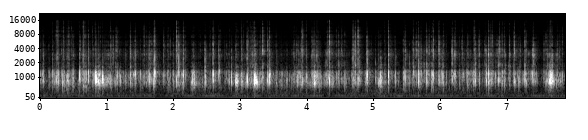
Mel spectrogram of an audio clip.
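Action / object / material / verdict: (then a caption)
tap / plastic handheld game controller / plastic / none. Fingertips and thumbs rapidly mash the buttons of a hollow, blue plastic PlayStation 3 handheld controller held in both hands. The result is a dense, fast stream of short, dry plastic clicks and taps centered in the midrange around 875 Hz, with brief bright edges and a few louder presses standing out.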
